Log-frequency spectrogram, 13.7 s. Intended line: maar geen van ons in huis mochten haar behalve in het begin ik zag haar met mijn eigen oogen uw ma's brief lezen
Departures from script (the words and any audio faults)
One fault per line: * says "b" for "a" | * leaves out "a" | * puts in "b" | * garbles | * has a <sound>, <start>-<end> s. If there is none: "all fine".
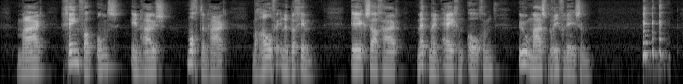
* has a laugh, 12.8-13.4 s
